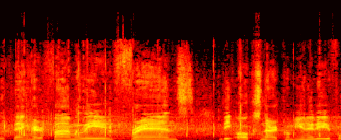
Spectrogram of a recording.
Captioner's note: applause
